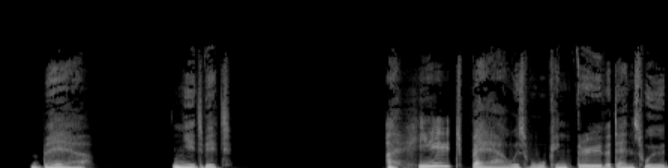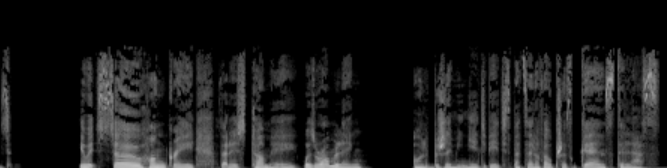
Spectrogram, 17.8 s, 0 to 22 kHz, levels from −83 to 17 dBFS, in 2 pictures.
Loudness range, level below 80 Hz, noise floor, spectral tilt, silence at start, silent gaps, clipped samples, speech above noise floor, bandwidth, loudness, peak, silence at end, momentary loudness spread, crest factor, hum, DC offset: 6 LU; -56 dBFS; under -90 dBFS; -6 dB/octave; 0.4 s; 4.42-5.10 s; under 0.1%; over 72 dB; 16 kHz; -18 LUFS; -2 dBFS; 0.15 s; 11 LU; 16 dB; none; under 0.1%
